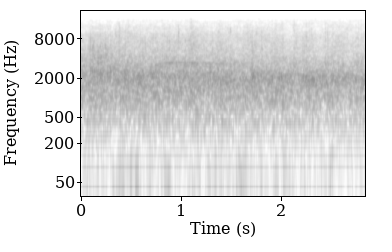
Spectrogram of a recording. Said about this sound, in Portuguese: Aplaude a Jesus mais uma vez, hein?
